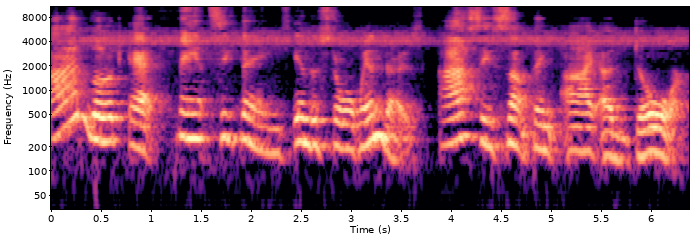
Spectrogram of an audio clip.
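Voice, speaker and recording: In a Southern accent, a woman with a fairly high pitch speaks at a very slow pace, with noticeable background noise and audible room echo. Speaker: library storyteller. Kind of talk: reading aloud to children. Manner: animated.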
